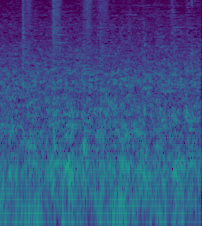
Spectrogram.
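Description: Chopped onion and cumin seeds frying in hot oil in a kadai, a faint steady sizzle, with light stirring by a spatula.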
